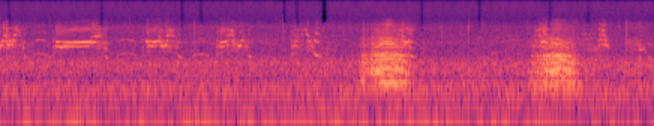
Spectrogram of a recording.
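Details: Double-crested Cormorant producing two loud, guttural croaks about a second apart, preceded by a busy mix of short whistled and nasal calls from other birds in a noisy outdoor setting.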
